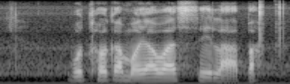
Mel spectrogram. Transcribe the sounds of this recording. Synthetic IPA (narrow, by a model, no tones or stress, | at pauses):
bʊt͡ɬʰɔkʼamɔjawasɪlaːpʼa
